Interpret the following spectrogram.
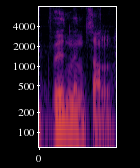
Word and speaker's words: Guðmundsson: And I will leave the pronunciation of the artist who's creating this monument to you, Breki. Yeah, say that. Sigurður Guðmundsson. Oh my lord. I would have got Goodmanson right.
